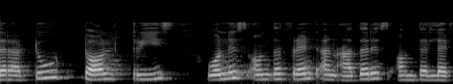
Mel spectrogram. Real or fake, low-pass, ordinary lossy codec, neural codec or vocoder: real; 7.2 kHz; none; none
